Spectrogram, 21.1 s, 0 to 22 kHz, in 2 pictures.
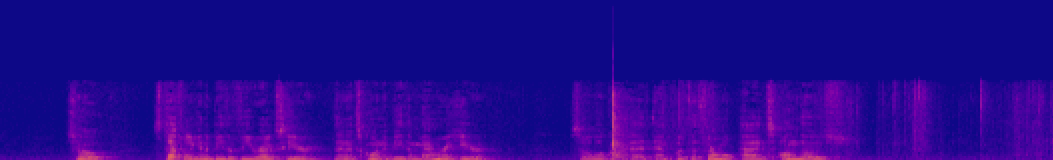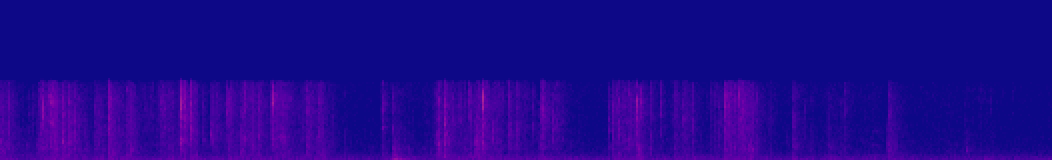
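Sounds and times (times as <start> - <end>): plastic film crinkling: 7.9 - 19.5.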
